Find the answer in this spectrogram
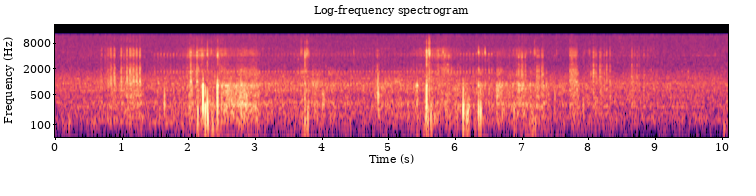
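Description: A small plastic boat under way, with a faint steady hum under irregular knocks and creaks from the hull and the gear aboard; the loudest knock comes about two seconds in, and a cluster of knocks comes around the middle.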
